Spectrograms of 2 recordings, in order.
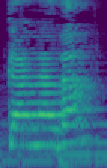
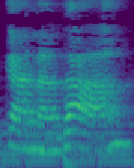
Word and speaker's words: Canadá: Canada, same as Mexico or Mexico, we spell it the same, but we pronounce it different. People from Canada or Canada are called canadiense.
